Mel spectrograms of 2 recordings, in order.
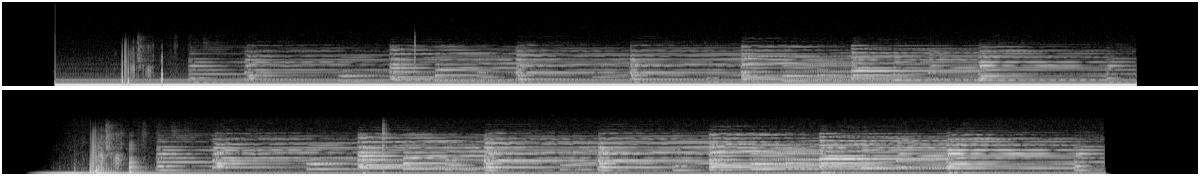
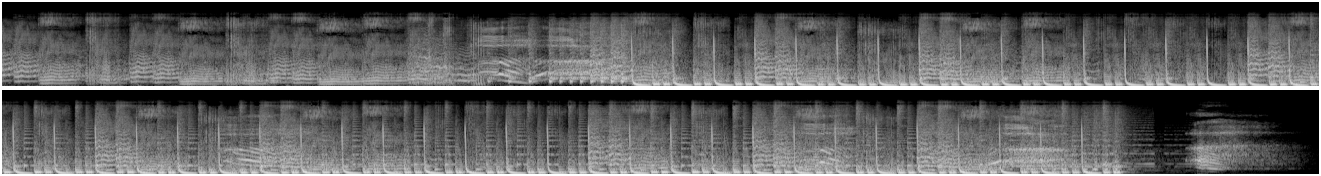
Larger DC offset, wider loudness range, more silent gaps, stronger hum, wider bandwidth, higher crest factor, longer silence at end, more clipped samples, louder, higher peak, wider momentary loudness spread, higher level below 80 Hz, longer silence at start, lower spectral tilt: neither; about the same, 7 LU vs 6 LU; first, 11.78-12.17 s vs none; neither; second, 3.3 kHz vs 13 kHz; about the same, 10 dB vs 14 dB; first, 0.95 s vs 0.5 s; neither; about the same, -14 LUFS vs -16 LUFS; about the same, 0 dBFS vs 0 dBFS; about the same, 10 LU vs 8 LU; first, -12 dBFS vs -22 dBFS; first, 0.55 s vs 0 s; first, -10 dB/octave vs -5 dB/octave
